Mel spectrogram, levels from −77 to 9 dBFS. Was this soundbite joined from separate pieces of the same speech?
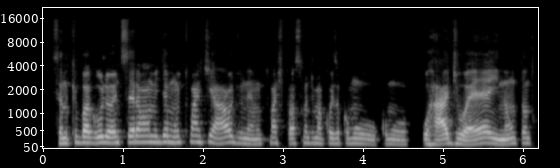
yes; 1 cut; at 4.6 s

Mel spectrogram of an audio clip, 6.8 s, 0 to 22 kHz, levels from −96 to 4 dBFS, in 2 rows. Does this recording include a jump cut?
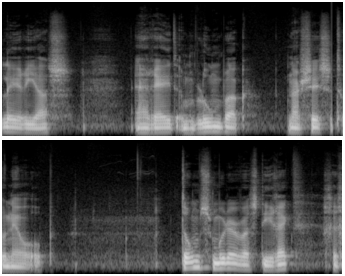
yes; 1 cut; at 3.3 s

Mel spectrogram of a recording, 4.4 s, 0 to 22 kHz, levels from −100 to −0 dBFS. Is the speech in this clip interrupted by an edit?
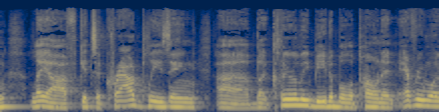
yes; 1 cut; at 2.1 s

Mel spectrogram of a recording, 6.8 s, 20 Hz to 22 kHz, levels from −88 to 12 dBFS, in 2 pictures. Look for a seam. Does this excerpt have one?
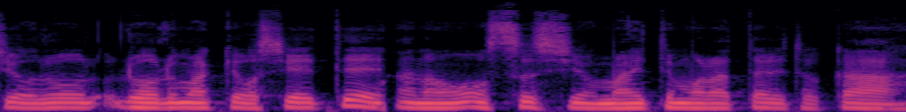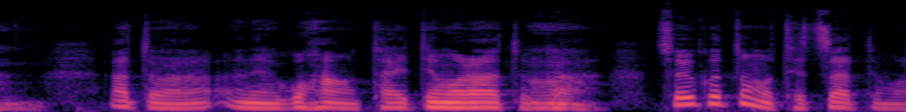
yes; 1 cut; at 1.4 s

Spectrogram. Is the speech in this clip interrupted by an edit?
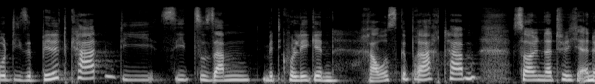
yes; 1 cut; at 2.8 s

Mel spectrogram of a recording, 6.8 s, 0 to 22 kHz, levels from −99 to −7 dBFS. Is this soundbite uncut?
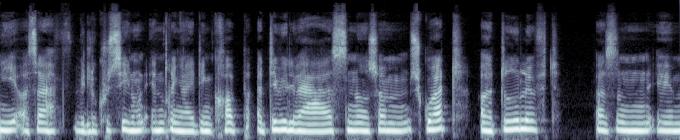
yes; 0 cuts

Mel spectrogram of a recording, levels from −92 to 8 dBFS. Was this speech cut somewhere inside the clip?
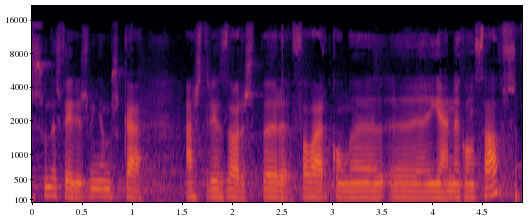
no; 0 cuts

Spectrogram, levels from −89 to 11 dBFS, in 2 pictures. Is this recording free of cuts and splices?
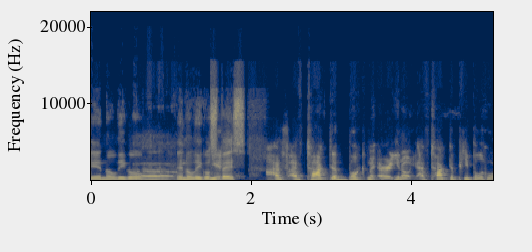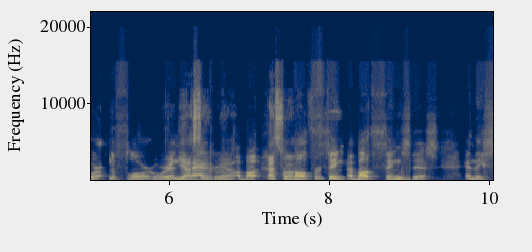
no; 2 cuts; at 5.3 s, 9.0 s

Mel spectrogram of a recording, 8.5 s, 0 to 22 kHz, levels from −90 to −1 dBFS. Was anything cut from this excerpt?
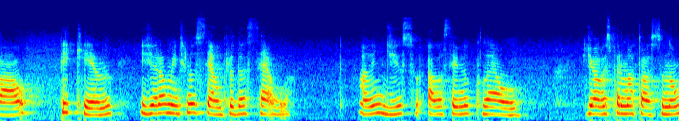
no; 0 cuts

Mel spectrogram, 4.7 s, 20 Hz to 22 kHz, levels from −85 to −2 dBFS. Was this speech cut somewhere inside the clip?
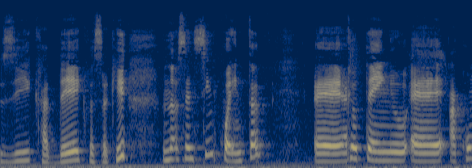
yes; 2 cuts; at 1.0 s, 3.5 s

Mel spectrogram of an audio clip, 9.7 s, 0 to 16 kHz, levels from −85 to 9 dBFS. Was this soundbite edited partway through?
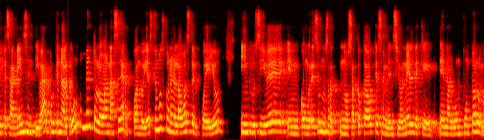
no; 0 cuts

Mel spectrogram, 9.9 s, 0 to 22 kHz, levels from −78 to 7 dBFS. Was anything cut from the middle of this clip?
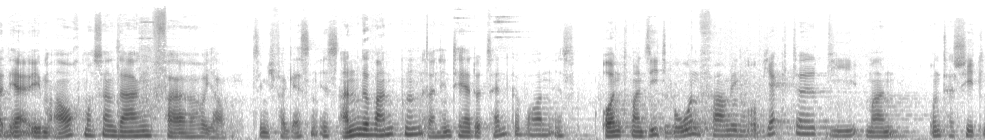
yes; 4 cuts; at 2.4 s, 3.4 s, 4.3 s, 6.7 s

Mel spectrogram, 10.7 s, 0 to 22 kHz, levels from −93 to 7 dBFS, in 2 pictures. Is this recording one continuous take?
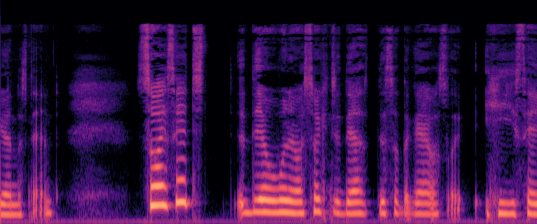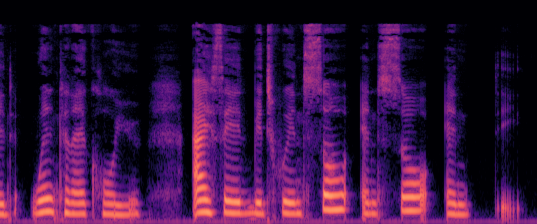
yes; 0 cuts

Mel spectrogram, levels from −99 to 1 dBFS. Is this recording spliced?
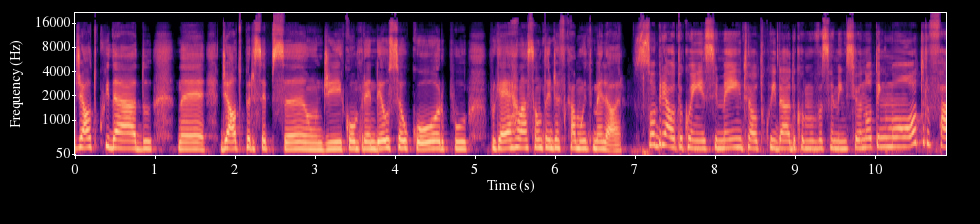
no; 0 cuts

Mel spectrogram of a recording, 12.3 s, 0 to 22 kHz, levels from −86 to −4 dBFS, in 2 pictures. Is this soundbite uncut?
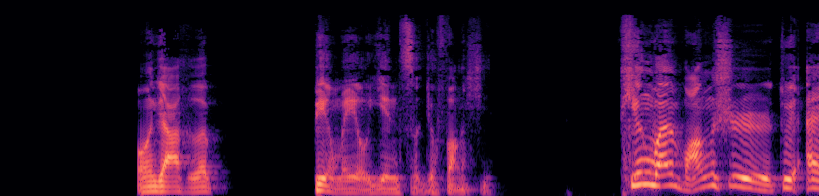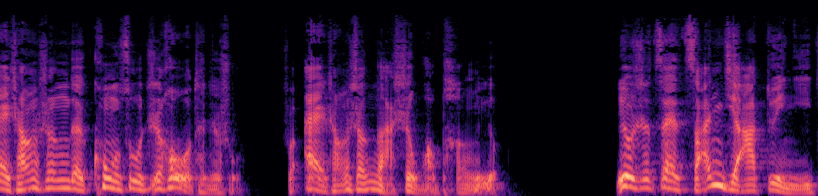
yes; 0 cuts

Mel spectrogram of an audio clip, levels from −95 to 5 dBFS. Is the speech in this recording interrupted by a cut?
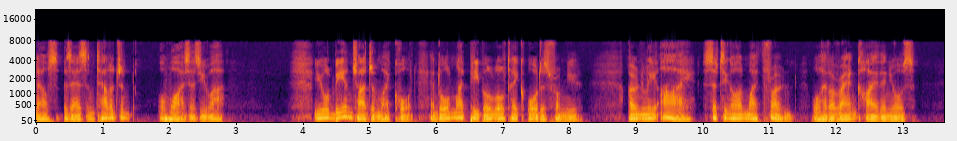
no; 0 cuts

